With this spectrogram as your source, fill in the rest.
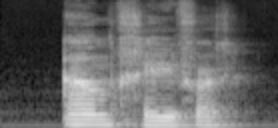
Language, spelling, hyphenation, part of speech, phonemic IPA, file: Dutch, aangever, aan‧ge‧ver, noun, /ˈaːnˌɣeː.vər/, Nl-aangever.ogg
- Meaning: 1. informant 2. declarant (person submitting a/the declaration) 3. one who hands something to someone, one who passes something on 4. stooge, straight man 5. betrayer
